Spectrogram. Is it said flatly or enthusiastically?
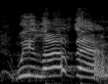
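enthusiastically. It is said with lively enthusiasm.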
